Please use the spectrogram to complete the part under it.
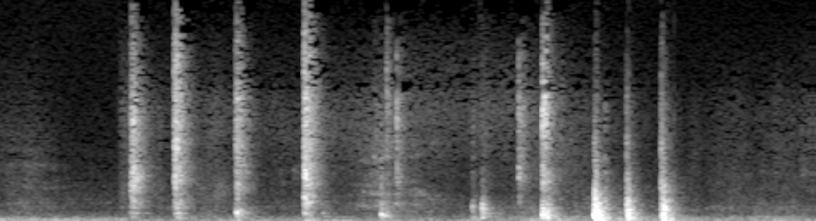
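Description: Footsteps climb a stairway.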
